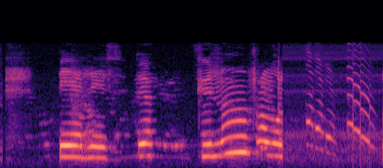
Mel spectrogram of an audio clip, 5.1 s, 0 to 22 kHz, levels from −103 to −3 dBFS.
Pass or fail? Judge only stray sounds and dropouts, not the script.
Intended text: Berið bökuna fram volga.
fail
